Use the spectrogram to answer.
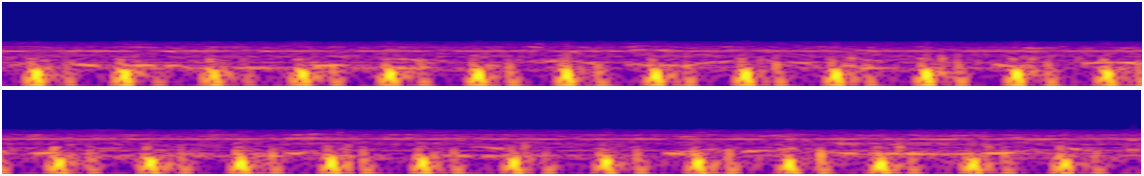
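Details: Fast heartbeat while taking deep breaths, with background noise; tachycardia.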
